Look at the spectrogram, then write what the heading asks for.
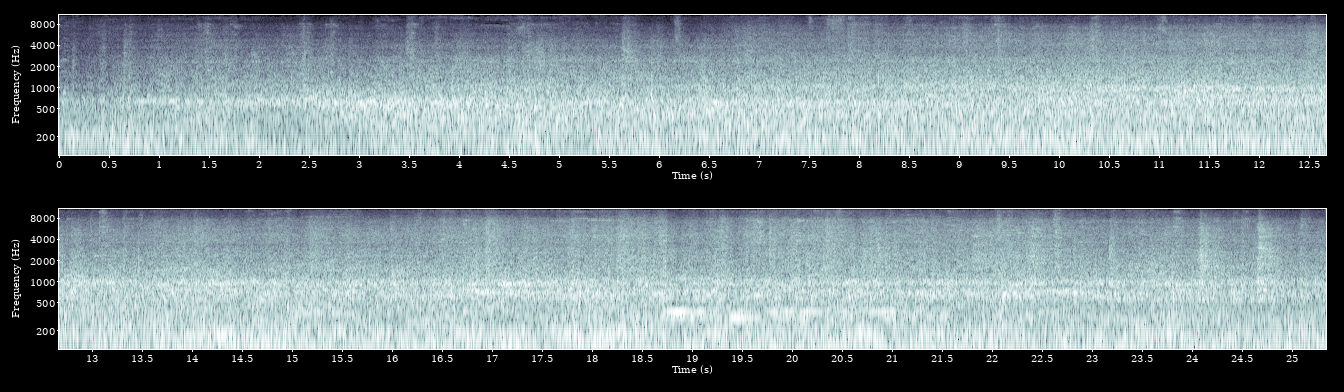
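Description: Kalka–Shimla narrow-gauge toy train running on the line: a steady rumble and rattle of the carriages on the rails.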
